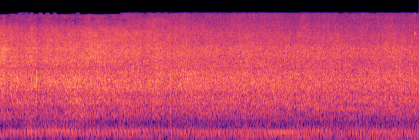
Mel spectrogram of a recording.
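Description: Chopped onions, chillies, coconut and tomato frying in oil in an aluminium kadai over a wood fire: a steady sizzle.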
